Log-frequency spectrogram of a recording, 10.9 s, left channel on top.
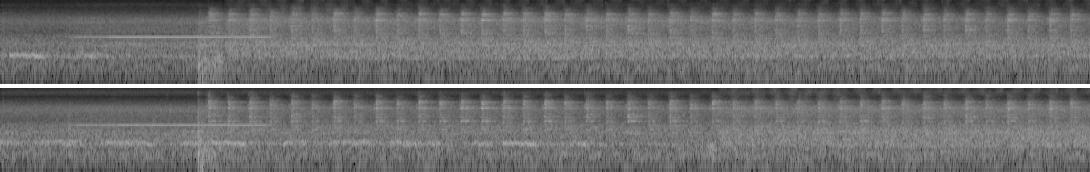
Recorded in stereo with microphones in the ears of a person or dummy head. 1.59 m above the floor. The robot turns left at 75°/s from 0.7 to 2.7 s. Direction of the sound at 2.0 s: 40° right (ahead or behind).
